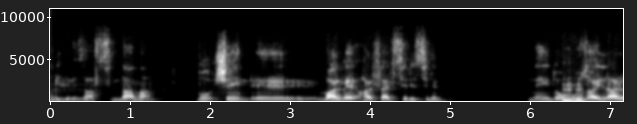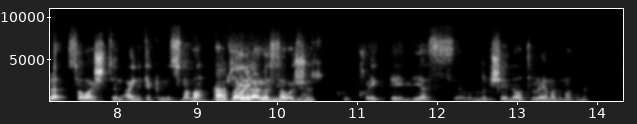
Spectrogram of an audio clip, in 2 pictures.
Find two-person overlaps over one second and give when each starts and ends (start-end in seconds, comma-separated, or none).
9.2-10.5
